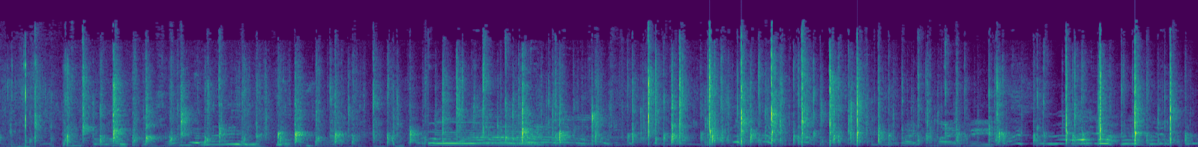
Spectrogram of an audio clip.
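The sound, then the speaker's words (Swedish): A crowd at a ribbon-cutting ceremony for Tyresö parish in Sweden applauds with dense, steady clapping for several seconds, while a voice and some chatter rise through the middle of the ovation. “En applåd”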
